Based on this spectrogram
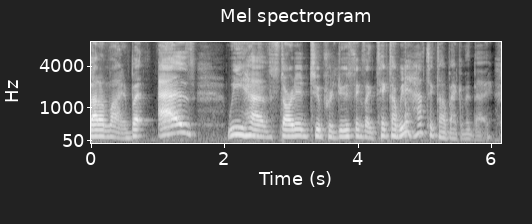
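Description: Over a silent background on a very clean recording, a somewhat breathy man speaks at a fairly high pitch with big swings in loudness. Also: moderate pace. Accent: American. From New York (Port Chester). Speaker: podcast co-host. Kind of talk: casual chat.

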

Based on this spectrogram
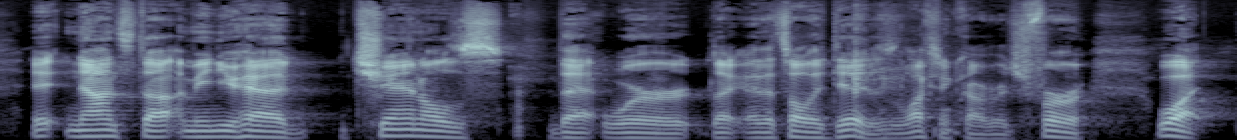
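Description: On a very clean recording with a silent background, a man with an ordinary speaking voice talks at a medium pitch and moderate pace, with ordinary pitch variation. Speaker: podcast co-host. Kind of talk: casual chat.

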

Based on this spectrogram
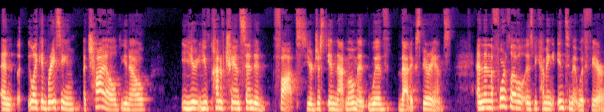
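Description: Using a normal speaking voice, a woman talks at a fairly slow pace and medium pitch, with ordinary pitch variation and very even loudness. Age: 50s. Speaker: fear expert and author, former pro extreme skier. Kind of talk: interview.

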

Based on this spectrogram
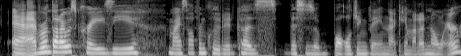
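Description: A woman's unremarkable speaking voice with ordinary pitch variation at a fairly quick pace. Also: medium pitch for a woman. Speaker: health podcast co-host. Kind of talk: casual chat.

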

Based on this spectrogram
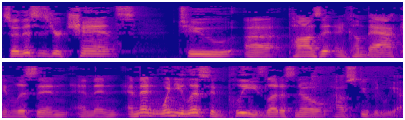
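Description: Medium in pitch, a man talks at a moderate pace with ordinary pitch variation. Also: big swings in loudness. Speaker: podcast host. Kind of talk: casual chat. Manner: loud, profane, animated.

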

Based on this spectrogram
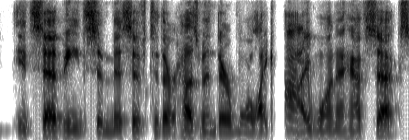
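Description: Over a quiet background, a man with a Texas accent speaks at a fairly low pitch with fairly even intonation. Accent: Southern US (Texas). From Texas Hill Country and Gulf Coast Alabama. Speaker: podcast co-host. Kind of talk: casual chat.

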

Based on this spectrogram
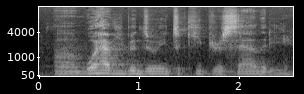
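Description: A man talks at a fairly quick pace in a dark, mellow tone. His intonation stays fairly even. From Philippines, raised in California. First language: Tagalog. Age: 30s. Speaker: rapper and artist. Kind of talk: casual interview chat. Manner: relaxed, casual, conversational.

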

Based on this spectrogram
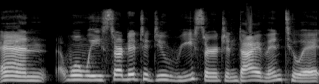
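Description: In a very clean recording with a silent background, a woman with an American accent speaks at a moderate pace and medium pitch, her tone animated and her intonation lively. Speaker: podcast co-host. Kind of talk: casual storytelling chat. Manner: animated, laughing.

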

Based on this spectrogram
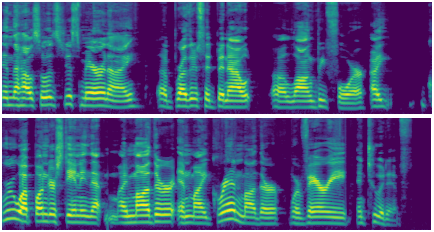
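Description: Speaking at a moderate pace, a woman with an American accent has a fairly low pitch. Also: ordinary pitch variation. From Rochester, New York. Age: 50s. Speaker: psychic medium and video producer. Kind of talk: casual interview chat. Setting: remote call.

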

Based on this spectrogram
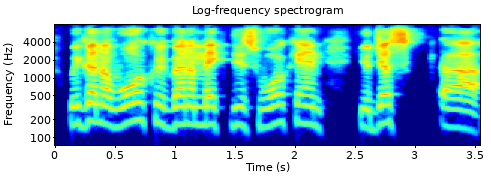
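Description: This man speaks with a Portuguese accent at a high pitch. His intonation is fairly even and his pace fairly slow. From Brazil, Brasilia. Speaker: MMA fighter. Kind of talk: casual interview. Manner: halting, repeating words.

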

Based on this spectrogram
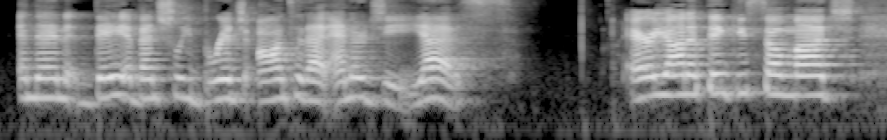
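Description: Her high, bright, sharp voice carries audible room echo as the woman speaks at a fairly slow pace with fairly even intonation. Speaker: spiritual coach and livestreamer. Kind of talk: live-streamed spiritual talk. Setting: livestream with chat, camera on tripod.

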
